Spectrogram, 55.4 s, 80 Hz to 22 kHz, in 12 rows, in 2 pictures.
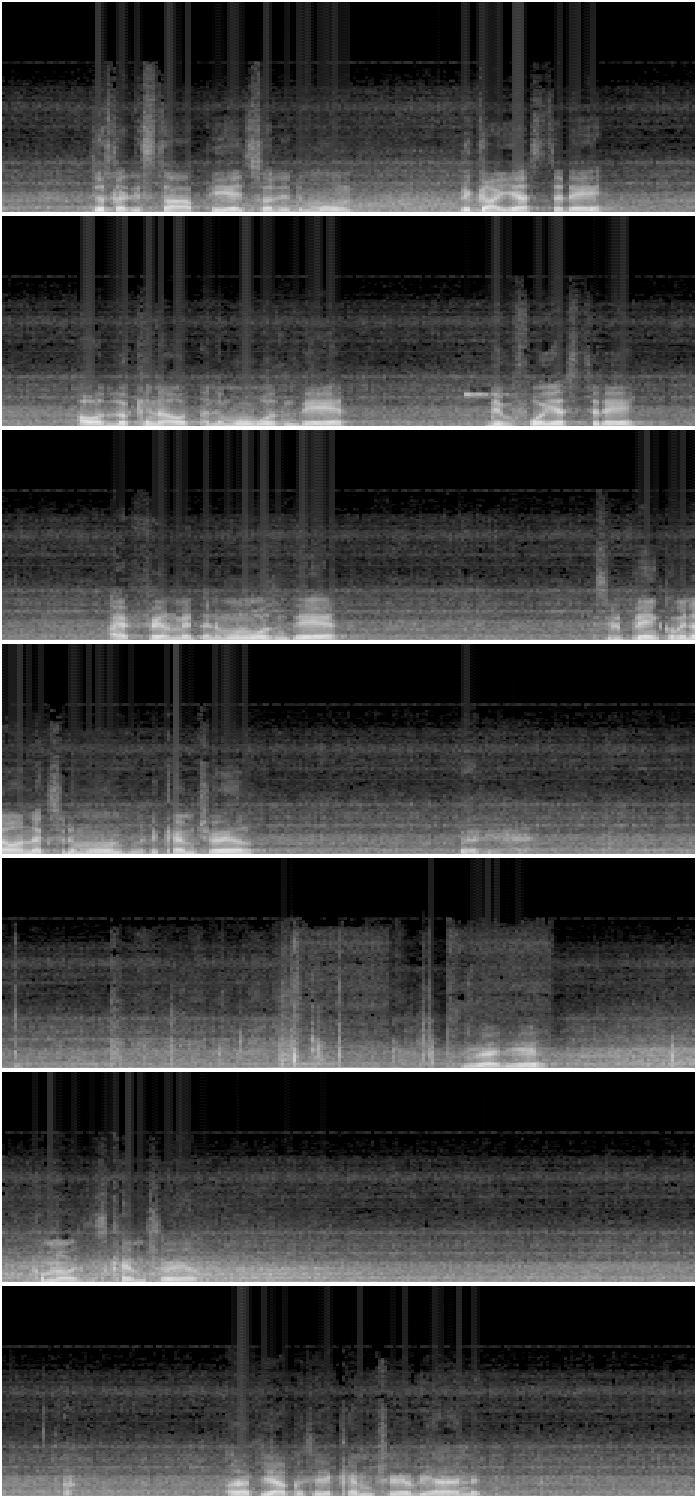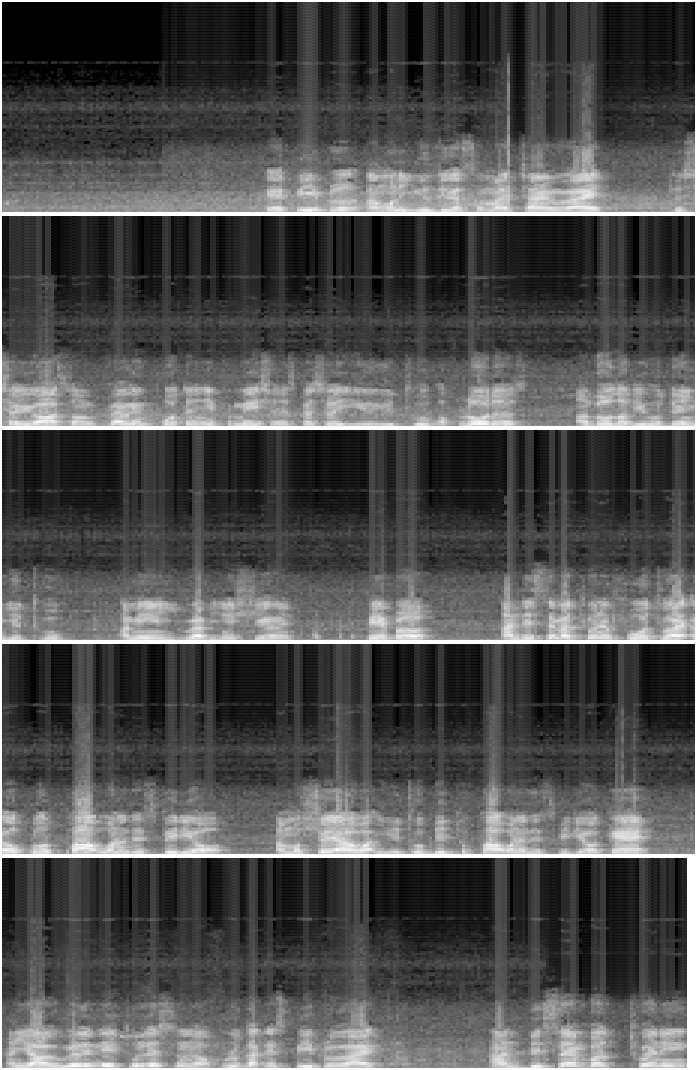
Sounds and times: Speech: 0:00.6 - 0:02.4, 0:03.1 - 0:04.1, 0:05.1 - 0:07.0, 0:07.8 - 0:08.9, 0:10.0 - 0:11.5, 0:13.2 - 0:15.6, 0:16.9 - 0:17.4, 0:21.5 - 0:22.2, 0:23.3 - 0:24.5, 0:29.2 - 0:31.0, 0:34.1 - 0:53.4, 0:54.1 - 0:55.3.

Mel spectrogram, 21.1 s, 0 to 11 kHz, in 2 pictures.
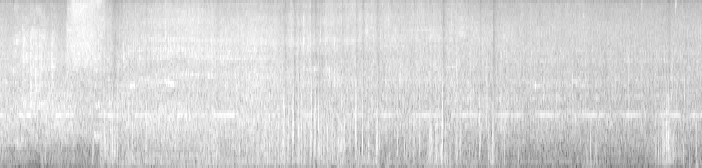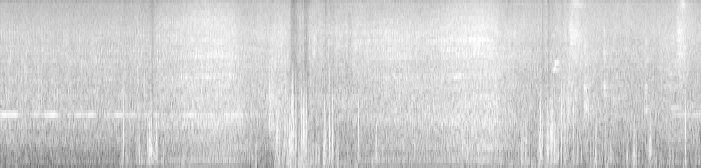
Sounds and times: Reversing beeps: 0:00.2 - 0:04.1, 0:05.6 - 0:13.7, 0:20.6 - 0:21.0.

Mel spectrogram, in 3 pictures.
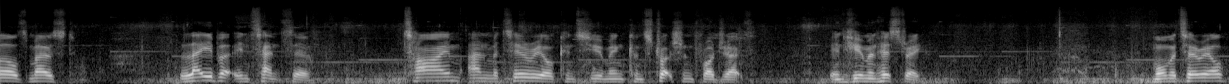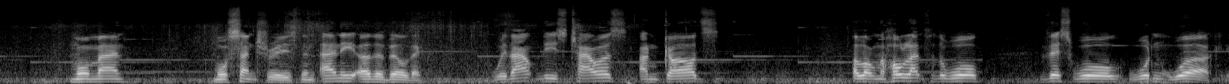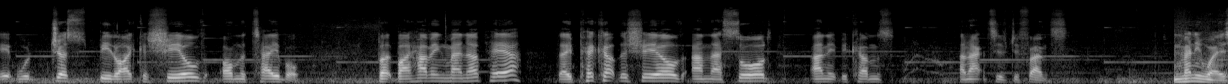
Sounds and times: Speech: 0:00.0 - 0:00.8, 0:01.8 - 0:03.2, 0:04.0 - 0:07.6, 0:08.3 - 0:09.3, 0:11.5 - 0:12.3, 0:13.0 - 0:13.6, 0:14.4 - 0:16.6, 0:17.2 - 0:19.5, 0:20.8 - 0:22.1, 0:22.7 - 0:27.6, 0:28.4 - 0:33.6, 0:34.2 - 0:35.3, 0:36.3 - 0:36.8
Music: 0:00.9 - 0:08.3, 0:09.2 - 0:22.2, 0:23.4 - 0:29.6, 0:31.8 - 0:36.8.

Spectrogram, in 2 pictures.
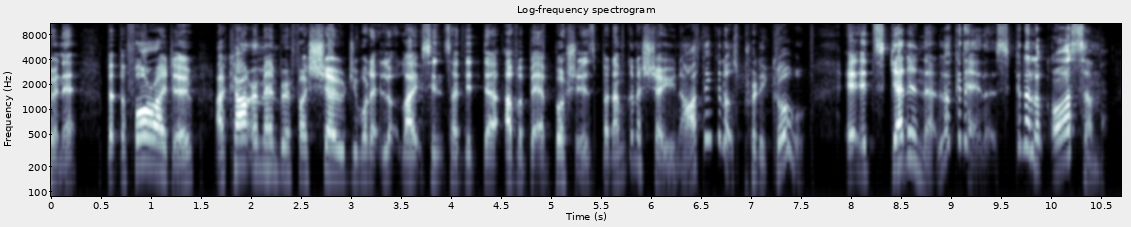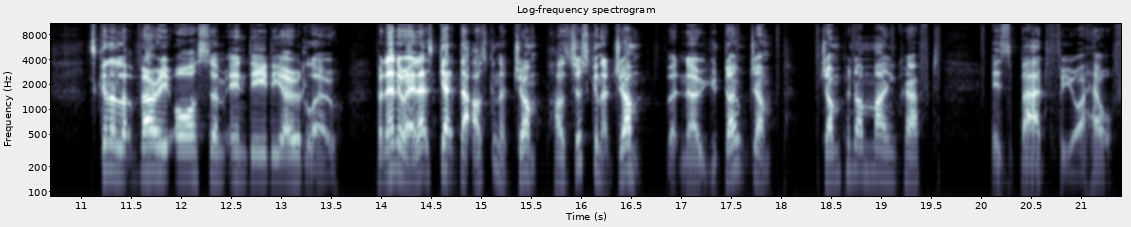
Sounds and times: Speech: 0:00.0 - 0:21.4.

